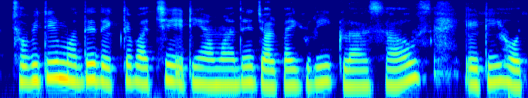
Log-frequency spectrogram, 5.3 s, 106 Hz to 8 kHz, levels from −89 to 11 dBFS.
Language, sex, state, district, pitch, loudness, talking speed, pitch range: Bengali, female, West Bengal, Jalpaiguri, 215 Hz, -33 LUFS, 135 wpm, 195-235 Hz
